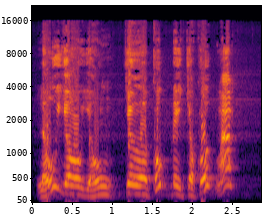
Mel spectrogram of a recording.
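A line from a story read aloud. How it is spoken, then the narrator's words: Loud angry shout, old man. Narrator (Vietnamese): Lão già áo xanh chính là Tử Vong cốc chủ Phạm Long, quát rồi quát lớn nói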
